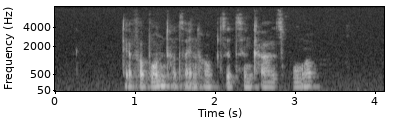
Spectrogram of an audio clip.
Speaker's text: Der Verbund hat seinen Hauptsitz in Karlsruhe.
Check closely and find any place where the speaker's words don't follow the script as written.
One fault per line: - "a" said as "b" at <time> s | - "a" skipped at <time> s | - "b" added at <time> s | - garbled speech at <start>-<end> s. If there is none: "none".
none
